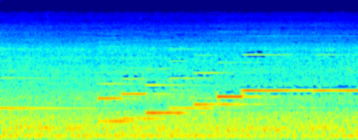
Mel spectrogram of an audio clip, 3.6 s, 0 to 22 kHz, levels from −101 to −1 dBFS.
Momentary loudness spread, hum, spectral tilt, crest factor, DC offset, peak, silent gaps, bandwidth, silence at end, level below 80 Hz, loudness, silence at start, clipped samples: 9 LU; none; -5 dB/octave; 14 dB; under 0.1%; -14 dBFS; none; 15 kHz; 0 s; -48 dBFS; -27 LUFS; 0 s; under 0.1%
